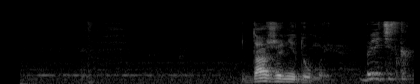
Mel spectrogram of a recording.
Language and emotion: Russian, neutral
